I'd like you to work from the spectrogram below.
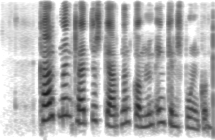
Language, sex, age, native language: Icelandic, female, 40-49, Icelandic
